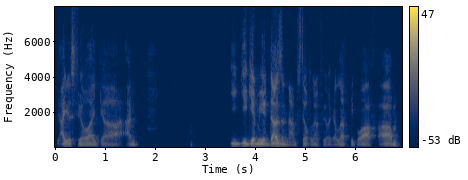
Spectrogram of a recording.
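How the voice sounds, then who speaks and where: Very deep-voiced man, earnest and halting. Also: steady tone. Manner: earnest, halting, with many fillers. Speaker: podcast co-host. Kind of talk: casual chat.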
